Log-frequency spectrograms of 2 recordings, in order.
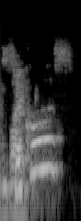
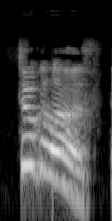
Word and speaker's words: Tsoukalos: I love George Tsitsakis. I think that's how you say his name. – Tsoukalos? – Tsoukalos! Thank you.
